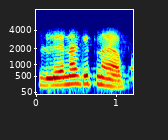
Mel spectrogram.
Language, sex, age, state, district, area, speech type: Urdu, female, 18-30, Bihar, Khagaria, rural, conversation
